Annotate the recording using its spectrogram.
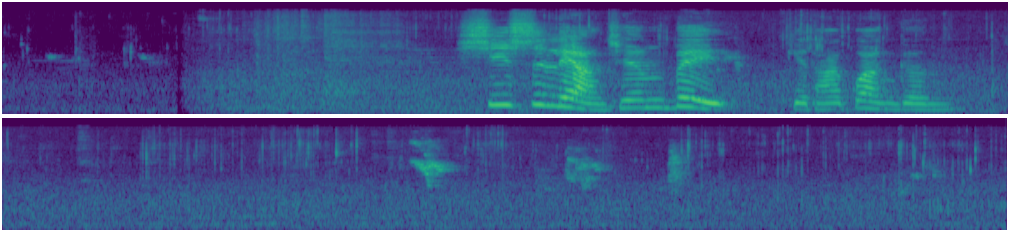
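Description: Water pours from a watering can onto soil.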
